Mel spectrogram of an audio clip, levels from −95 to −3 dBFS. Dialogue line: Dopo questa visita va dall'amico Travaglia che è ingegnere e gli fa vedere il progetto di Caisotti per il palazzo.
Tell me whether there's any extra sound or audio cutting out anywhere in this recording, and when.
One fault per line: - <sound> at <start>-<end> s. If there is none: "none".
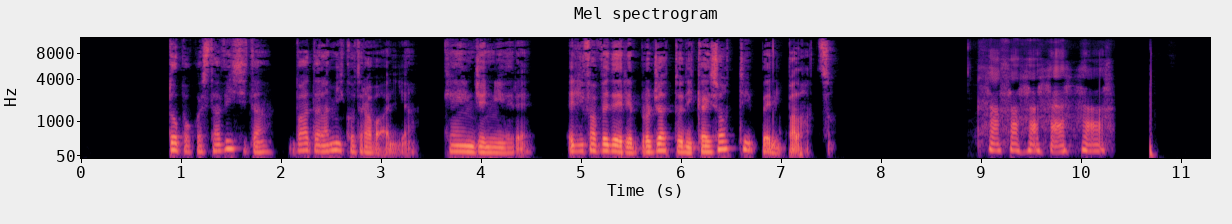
- laugh at 8.9-10.4 s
